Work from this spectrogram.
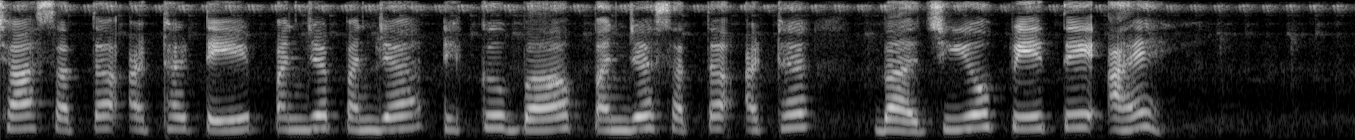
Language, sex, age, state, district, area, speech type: Sindhi, female, 18-30, Rajasthan, Ajmer, rural, read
